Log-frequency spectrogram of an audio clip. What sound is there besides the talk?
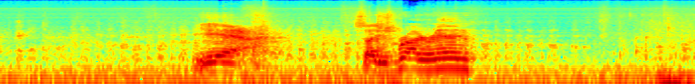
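dog panting after running outside in warm weather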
